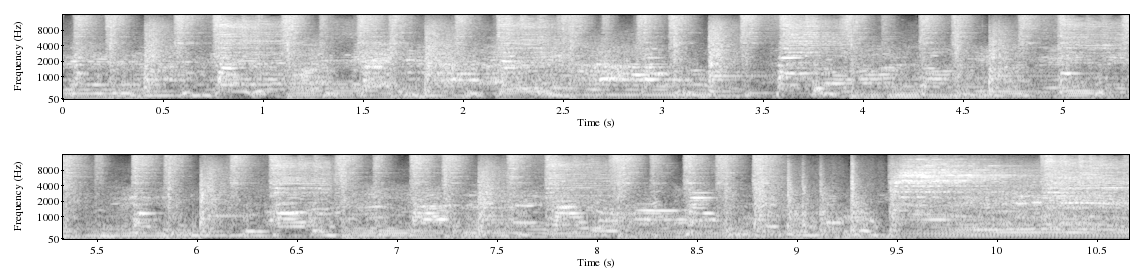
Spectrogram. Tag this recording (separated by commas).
Music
